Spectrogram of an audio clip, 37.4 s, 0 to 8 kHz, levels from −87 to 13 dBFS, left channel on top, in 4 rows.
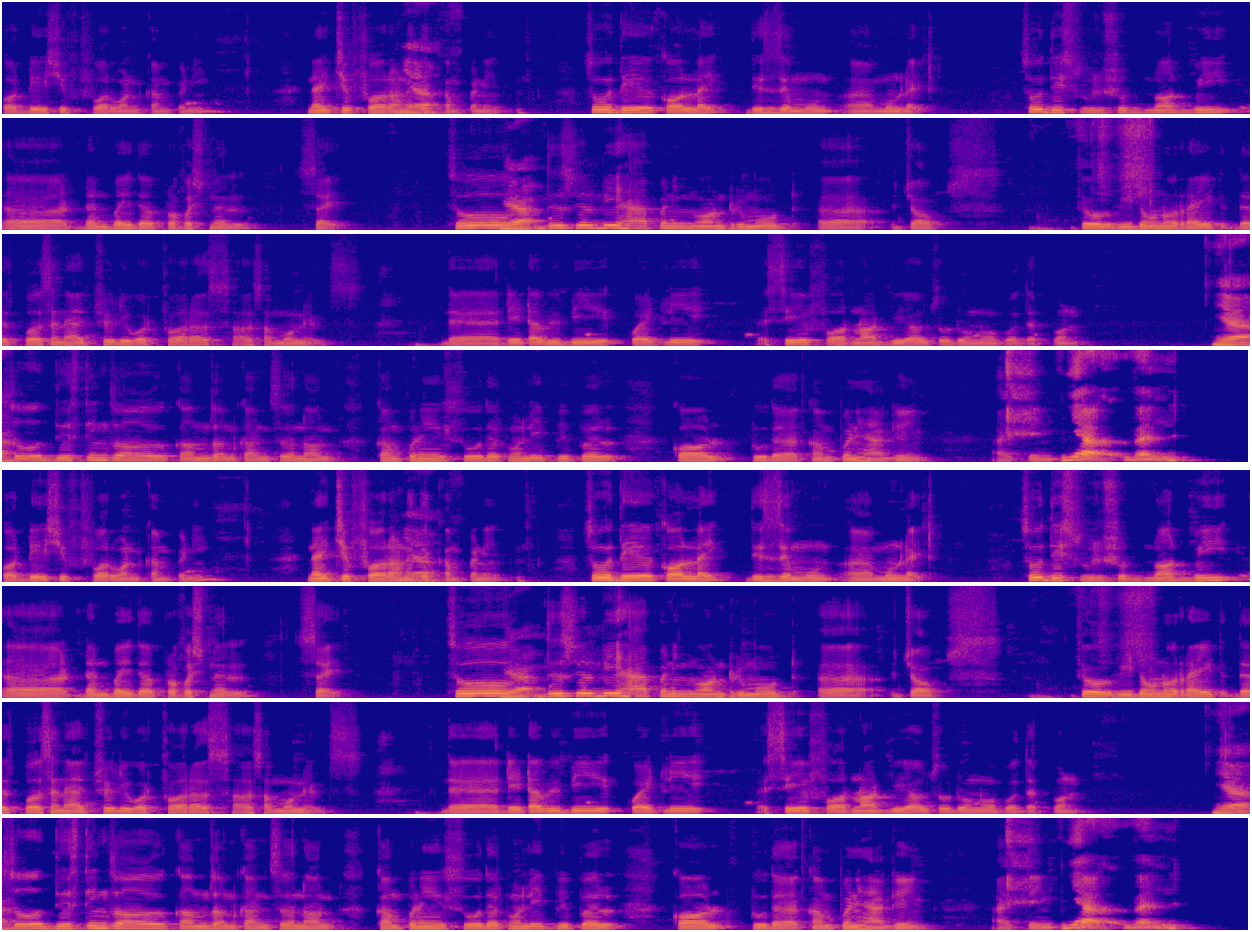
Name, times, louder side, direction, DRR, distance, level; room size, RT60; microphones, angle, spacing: voice 1, 0.0-1.7 2.3-3.8 4.4-6.9 7.7-11.3 11.6-11.9 12.7-16.8 17.5-21.3 22.0-24.0 24.4-26.8 28.1-30.6 30.9-35.0 35.5-36.0, right 2 dB, 25° right, 0.5 m, -25 dB
voice 2, 2.9-3.3 13.1-13.4 27.8-28.2 35.6-36.9, left 2 dB, 20° left, 0.8 m, -23 dB
11.5 x 4.8 x 4.0 m
head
